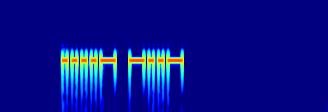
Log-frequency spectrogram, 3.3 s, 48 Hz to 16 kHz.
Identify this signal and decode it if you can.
Morse code, heard as a keyed tone, about 25 wpm, 700 Hz. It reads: 4X
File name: Two Letter-Number Combinations - 25wpm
